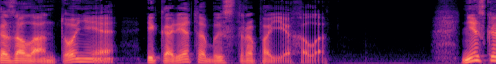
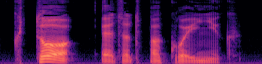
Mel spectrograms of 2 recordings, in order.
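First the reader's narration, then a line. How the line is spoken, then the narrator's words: Quiet question. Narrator (Russian): спросил граф тихим голосом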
